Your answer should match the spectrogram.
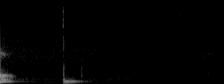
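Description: A man's word trailing off, then one short click about half a second in with a brief low hum after it, then near silence.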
